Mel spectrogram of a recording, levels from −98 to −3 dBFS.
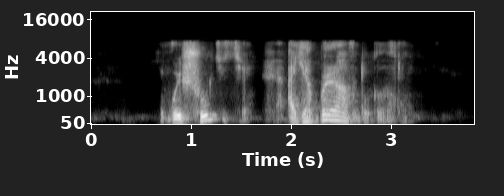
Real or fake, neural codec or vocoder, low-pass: fake; codec, 24 kHz, 0.9 kbps, WavTokenizer, small release; 7.2 kHz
